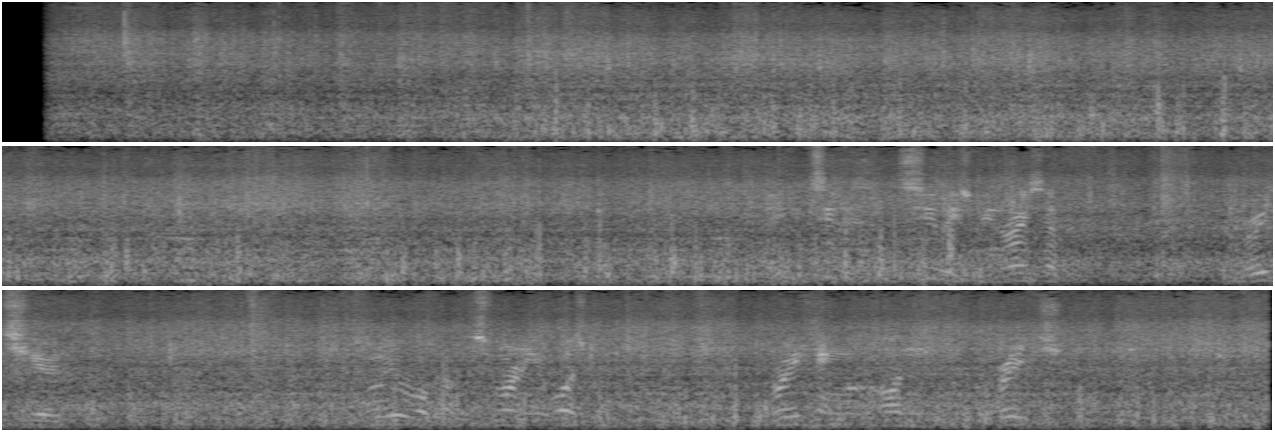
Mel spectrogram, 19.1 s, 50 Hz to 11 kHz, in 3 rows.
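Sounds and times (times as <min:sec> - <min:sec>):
rain hitting car body and glass: 0:00.3 - 0:19.0
storm wind buffeting a car: 0:00.3 - 0:19.0.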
